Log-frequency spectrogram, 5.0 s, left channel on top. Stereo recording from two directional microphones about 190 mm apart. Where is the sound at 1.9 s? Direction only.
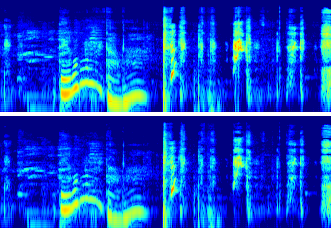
30° left (ahead or behind).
